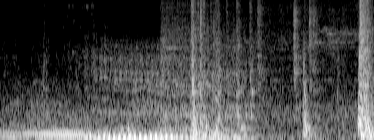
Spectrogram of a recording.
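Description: A car engine hums as it drives.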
